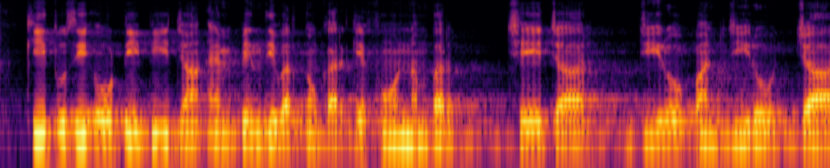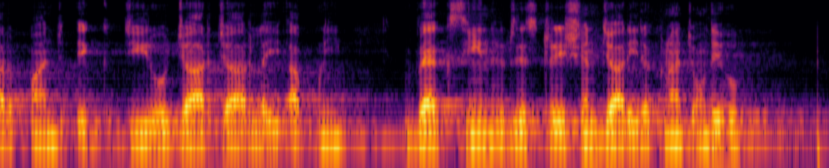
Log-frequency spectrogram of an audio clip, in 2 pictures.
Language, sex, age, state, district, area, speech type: Punjabi, male, 30-45, Punjab, Patiala, rural, read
